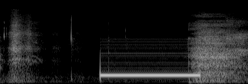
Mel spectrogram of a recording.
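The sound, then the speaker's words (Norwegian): A single loud, steady telephone ringback tone from a call to a payphone at Skøyen station sounds for about one second, a flat electronic hum, with soft breathy noises just before and after it. “Hvis du er på Skøyen stasjon, ta telefonen, da.”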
